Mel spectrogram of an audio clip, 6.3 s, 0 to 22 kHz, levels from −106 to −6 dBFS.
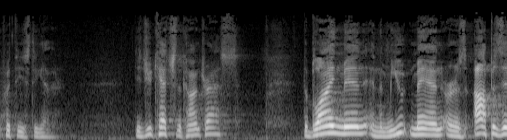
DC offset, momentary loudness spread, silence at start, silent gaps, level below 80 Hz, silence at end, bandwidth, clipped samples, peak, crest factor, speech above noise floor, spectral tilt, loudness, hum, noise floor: under 0.1%; 19 LU; 0.05 s; none; -68 dBFS; 0 s; 12.5 kHz; under 0.1%; -12 dBFS; 18 dB; 40 dB; -7.5 dB/octave; -29 LUFS; none; -68 dBFS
